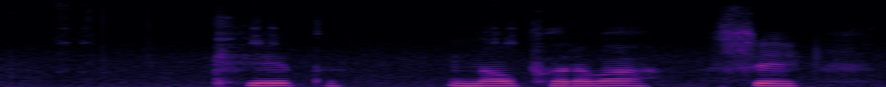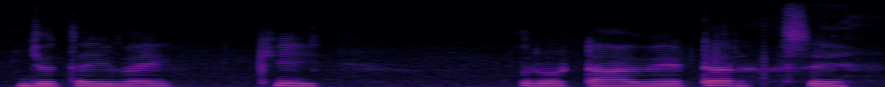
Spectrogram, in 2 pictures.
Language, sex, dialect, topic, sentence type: Magahi, female, Central/Standard, agriculture, question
